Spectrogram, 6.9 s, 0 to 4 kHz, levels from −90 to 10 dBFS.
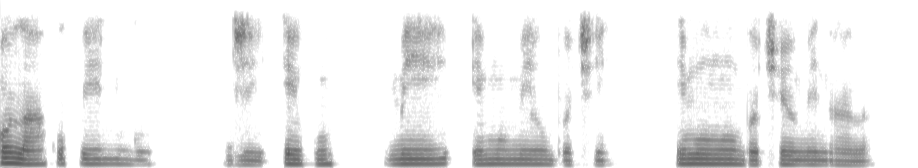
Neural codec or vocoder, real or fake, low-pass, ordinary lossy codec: codec, 16 kHz, 16 kbps, FunCodec, trained on Chinese and English, 50 frames a second; fake; 3.6 kHz; none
